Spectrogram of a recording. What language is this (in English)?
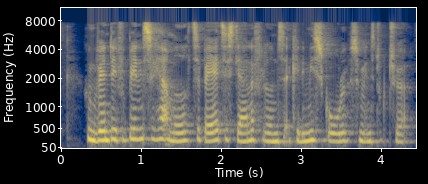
Danish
